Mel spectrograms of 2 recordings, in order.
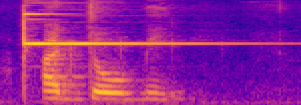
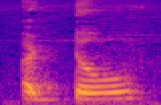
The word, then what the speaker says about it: Adobe: american computer software company it's adobe adobe not a dope it's adobe the next brand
